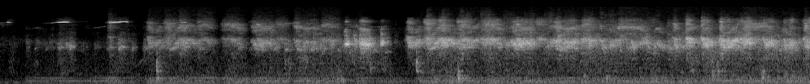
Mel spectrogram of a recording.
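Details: Swiftlets in their swiftlet house, original recording: sparse clicks and a few high thin whistles, then from midway a sudden, steady wall of rasping, high twittering chatter from many birds.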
